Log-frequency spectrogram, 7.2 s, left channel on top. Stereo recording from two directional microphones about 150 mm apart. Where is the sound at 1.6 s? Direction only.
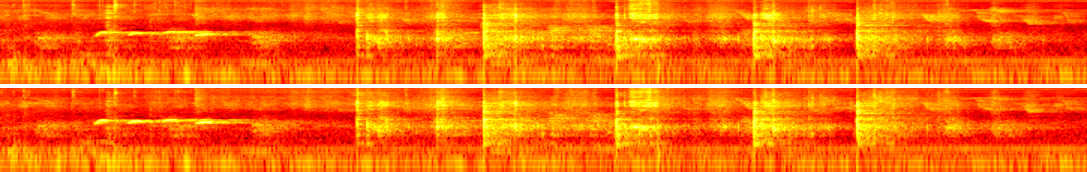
10° left (ahead or behind).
